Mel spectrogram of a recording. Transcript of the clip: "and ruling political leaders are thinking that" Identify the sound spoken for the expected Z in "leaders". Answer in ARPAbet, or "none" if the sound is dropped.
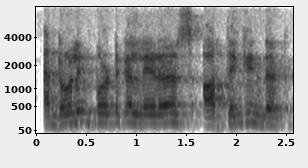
S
